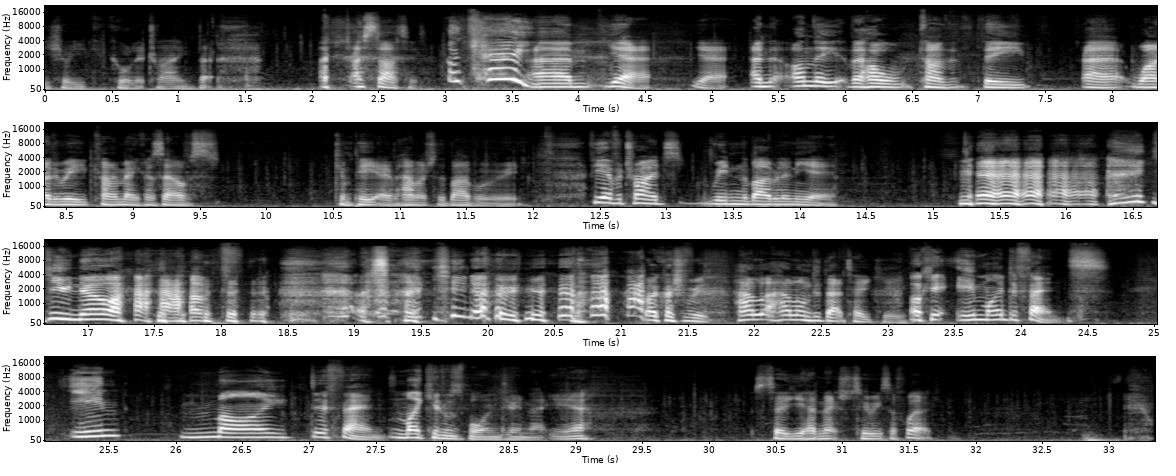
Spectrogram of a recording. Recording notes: This is the start of two episodes we recorded in a car, in a random pub car park, when it was raining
